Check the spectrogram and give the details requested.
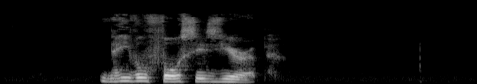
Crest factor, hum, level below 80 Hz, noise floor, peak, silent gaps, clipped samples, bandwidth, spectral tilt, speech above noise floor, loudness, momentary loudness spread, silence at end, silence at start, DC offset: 20 dB; none; -74 dBFS; -71 dBFS; -6 dBFS; none; under 0.1%; 11.5 kHz; -5 dB/octave; 50 dB; -21 LUFS; 14 LU; 2.05 s; 1 s; under 0.1%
